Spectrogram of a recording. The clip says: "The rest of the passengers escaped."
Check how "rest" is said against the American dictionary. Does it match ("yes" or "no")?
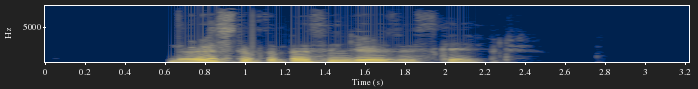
yes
